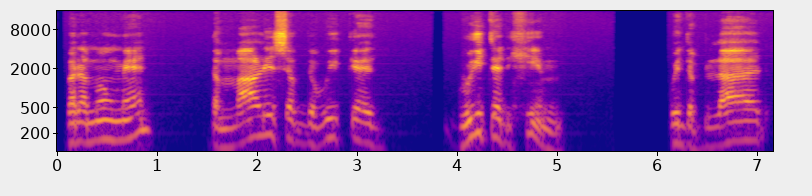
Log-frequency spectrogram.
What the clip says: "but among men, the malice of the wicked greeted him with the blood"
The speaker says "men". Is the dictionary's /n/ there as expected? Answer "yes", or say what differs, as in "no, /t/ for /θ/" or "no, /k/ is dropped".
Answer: yes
